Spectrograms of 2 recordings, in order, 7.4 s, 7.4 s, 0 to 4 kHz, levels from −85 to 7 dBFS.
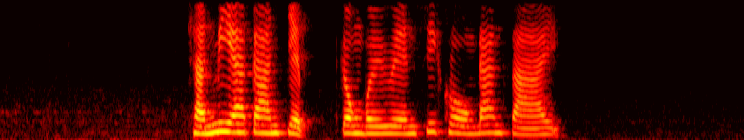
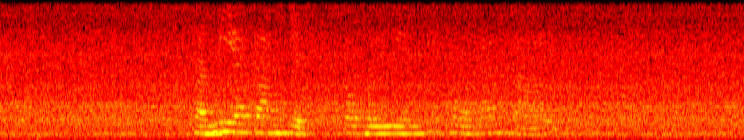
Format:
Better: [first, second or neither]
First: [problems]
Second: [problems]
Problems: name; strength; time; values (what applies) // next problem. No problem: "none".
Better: first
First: none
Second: background sound (Wind); 4 dB below the speech // room echo; dies away in 0.6 s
